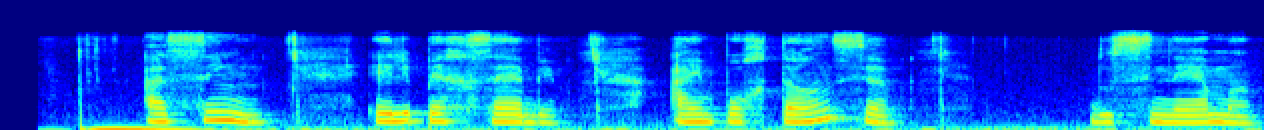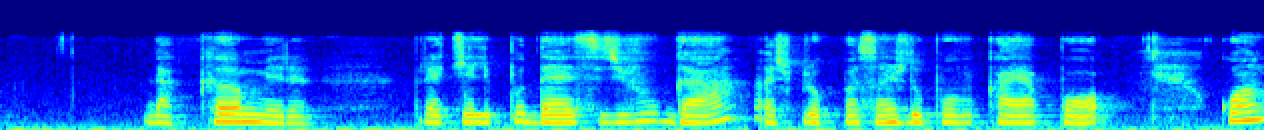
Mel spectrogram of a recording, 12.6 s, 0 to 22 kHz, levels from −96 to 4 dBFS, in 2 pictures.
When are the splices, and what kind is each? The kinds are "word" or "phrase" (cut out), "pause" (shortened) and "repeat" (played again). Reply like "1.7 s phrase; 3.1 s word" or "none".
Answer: none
